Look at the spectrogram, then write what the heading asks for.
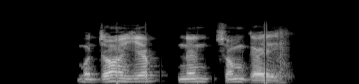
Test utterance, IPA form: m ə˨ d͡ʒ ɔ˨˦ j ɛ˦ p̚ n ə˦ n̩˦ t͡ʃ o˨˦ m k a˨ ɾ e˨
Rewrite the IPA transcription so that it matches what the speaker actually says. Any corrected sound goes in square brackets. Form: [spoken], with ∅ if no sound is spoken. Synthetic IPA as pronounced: m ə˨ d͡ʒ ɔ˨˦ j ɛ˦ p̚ n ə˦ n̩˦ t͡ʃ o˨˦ m [ɡ] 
